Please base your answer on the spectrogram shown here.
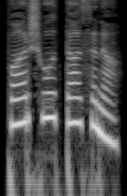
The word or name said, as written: ಪಾರ್ಶ್ವೋತ್ತಾಸನ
